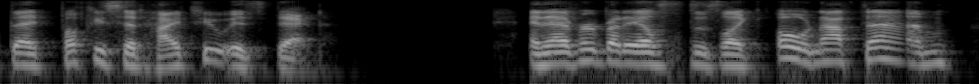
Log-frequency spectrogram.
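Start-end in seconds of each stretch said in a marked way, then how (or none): none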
